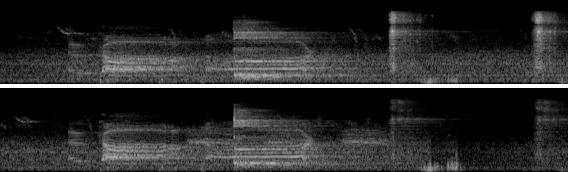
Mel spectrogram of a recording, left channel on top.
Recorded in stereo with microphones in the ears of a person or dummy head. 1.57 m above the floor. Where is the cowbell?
20° right (ahead or behind), 7 m.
